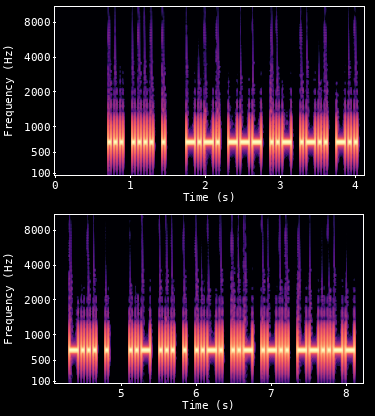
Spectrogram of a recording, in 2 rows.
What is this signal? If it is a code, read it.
Morse code, heard as a keyed tone, about 29 wpm, 700 Hz. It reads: SHE COULD BE USEFUL,
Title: Sentences from Top 1000 Words - Review Part 4 - 30wpm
